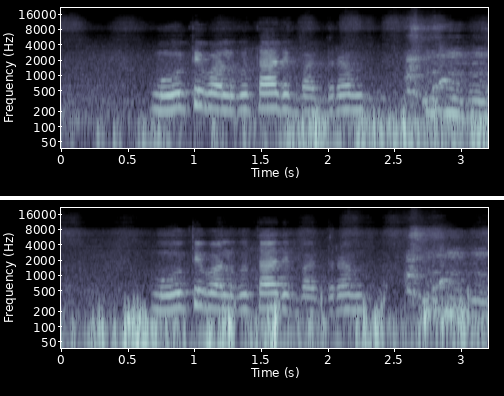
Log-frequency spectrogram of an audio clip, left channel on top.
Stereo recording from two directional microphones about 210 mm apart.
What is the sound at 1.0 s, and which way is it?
Speech, 5° right (ahead or behind).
